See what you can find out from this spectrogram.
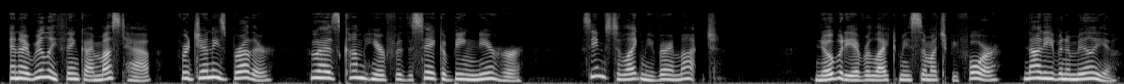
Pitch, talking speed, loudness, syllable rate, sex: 240 Hz, 200 wpm, -16 LUFS, 5.9 syllables/s, female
